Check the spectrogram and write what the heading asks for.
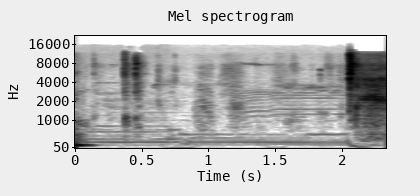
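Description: A few soft computer keyboard clicks, then a faint steady tone at several pitches held for over a second.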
